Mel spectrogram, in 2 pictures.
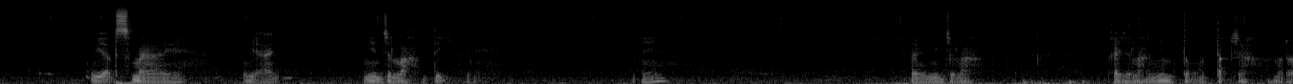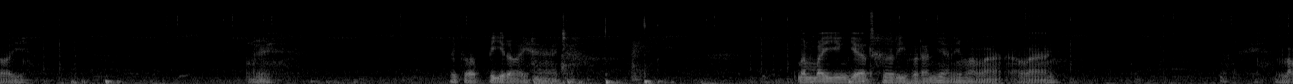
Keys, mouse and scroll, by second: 0.8 double click, 9.3 double click, 10.1-10.5 typing, 12.5 Escape, 12.7 Escape, 12.9 scroll up 1, 13.3 middle click, 13.5 typing, 15.4 double click, 15.9 Escape, 16.1 scroll up 1, 17.9-19.3 typing, 20.3 middle click, 21.0-21.8 typing, 22.1 double click, 23.3 middle click.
